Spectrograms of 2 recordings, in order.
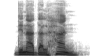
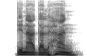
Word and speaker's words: dinadalhan: The first word is dinadalhan. Dinadalhan. Dinadalhan. Dinadalhan is spelled as D I N A D A L H A N.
